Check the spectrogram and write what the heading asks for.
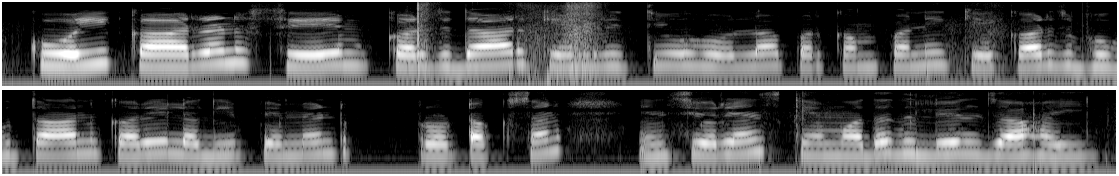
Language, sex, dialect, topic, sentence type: Magahi, female, Central/Standard, banking, statement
